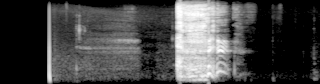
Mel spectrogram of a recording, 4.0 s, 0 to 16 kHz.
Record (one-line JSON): {"cough_length": "4.0 s", "cough_amplitude": 32767, "cough_signal_mean_std_ratio": 0.31, "survey_phase": "alpha (2021-03-01 to 2021-08-12)", "age": "65+", "gender": "Female", "wearing_mask": "No", "symptom_none": true, "smoker_status": "Never smoked", "respiratory_condition_asthma": false, "respiratory_condition_other": false, "recruitment_source": "REACT", "submission_delay": "1 day", "covid_test_result": "Negative", "covid_test_method": "RT-qPCR"}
